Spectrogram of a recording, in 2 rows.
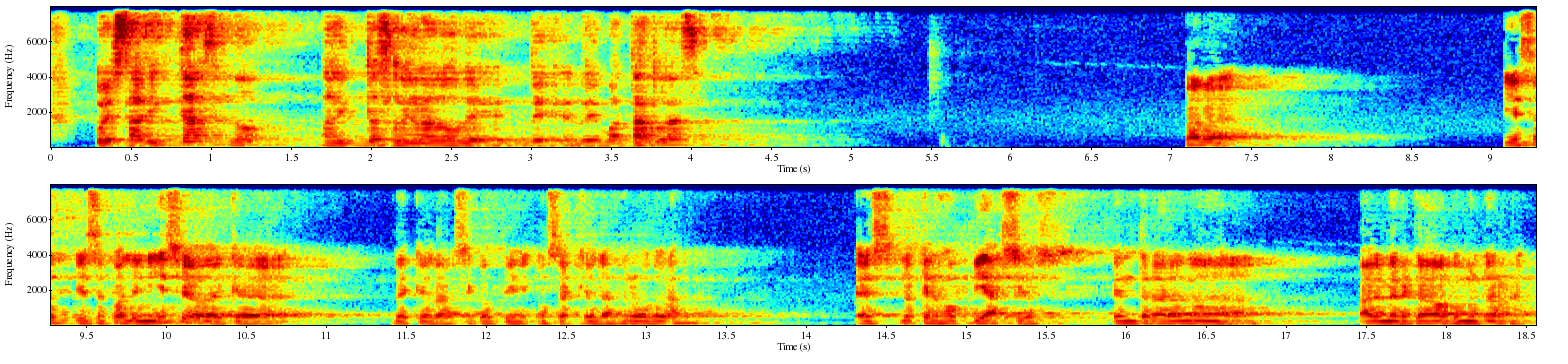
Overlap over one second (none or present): none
